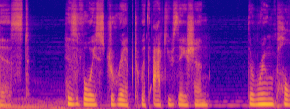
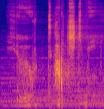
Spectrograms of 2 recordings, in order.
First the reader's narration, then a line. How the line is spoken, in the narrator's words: hissed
